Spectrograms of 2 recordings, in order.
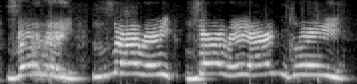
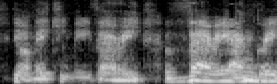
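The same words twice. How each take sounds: First: Much higher, louder, slow mocking copy; mocking high echo. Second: Said in the usual way. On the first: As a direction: mimic his anger in a squeaky taunt. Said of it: "she says". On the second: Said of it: "he says".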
